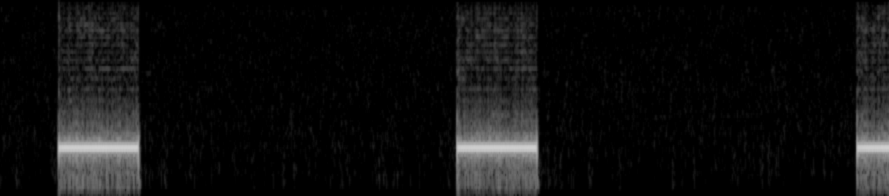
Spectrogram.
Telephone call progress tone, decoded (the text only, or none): ringback tone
